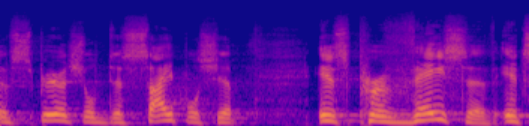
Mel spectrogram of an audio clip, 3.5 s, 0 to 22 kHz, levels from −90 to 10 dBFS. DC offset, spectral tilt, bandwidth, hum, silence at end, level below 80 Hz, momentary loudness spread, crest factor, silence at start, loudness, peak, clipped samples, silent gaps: under 0.1%; -6 dB/octave; 11.5 kHz; none; 0 s; -68 dBFS; 8 LU; 18 dB; 0 s; -28 LUFS; -10 dBFS; under 0.1%; none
